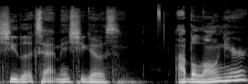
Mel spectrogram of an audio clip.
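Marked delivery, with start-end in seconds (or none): 1.7-2.5 half-confident, unsure tone with rising intonation. Retelling what she said in the room: imitating a confident but questioning tone. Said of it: "sort of confident, but sort of, like, in a question".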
